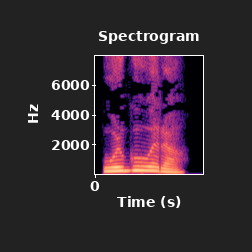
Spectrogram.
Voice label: "ಒಳಗುವರಿ", Kannada; oḷaguvari; to rush into; to enter forcibly.

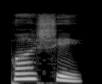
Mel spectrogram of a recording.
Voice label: "ಪುಸ್ಯ", Kannada

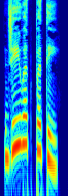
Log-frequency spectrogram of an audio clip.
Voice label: "ಜೀವತ್ಪತಿ", kannada

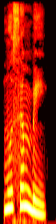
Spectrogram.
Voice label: "ಮುಸುಂಬಿ", kannada

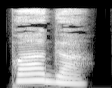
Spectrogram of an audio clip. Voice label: "ಪಾಗ", kannada

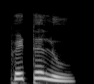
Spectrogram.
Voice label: "ಪೆಟ್ಲು", Kannada

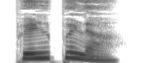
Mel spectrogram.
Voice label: "ಪೆಳ್ಪಳ", Kannada; peḷpḷa; noun; = ಪೆಳರು2.

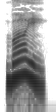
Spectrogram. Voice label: "ಭಯ್ಯಾ", Kannada

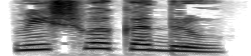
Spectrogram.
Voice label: "ವಿಶ್ವಕದ್ರು", Kannada

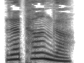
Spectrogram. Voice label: "ರಥಾಂಗ", kannada

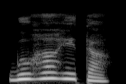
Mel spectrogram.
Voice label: "ಗುಹಾಹಿತ", kannada

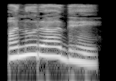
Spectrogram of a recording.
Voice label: "ಅನೂರಾಧ", Kannada

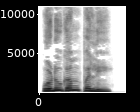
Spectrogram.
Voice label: "ಒಡುಗಂಪಲಿ", kannada

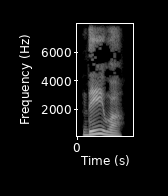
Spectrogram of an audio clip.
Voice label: "ತೇವ", Kannada

